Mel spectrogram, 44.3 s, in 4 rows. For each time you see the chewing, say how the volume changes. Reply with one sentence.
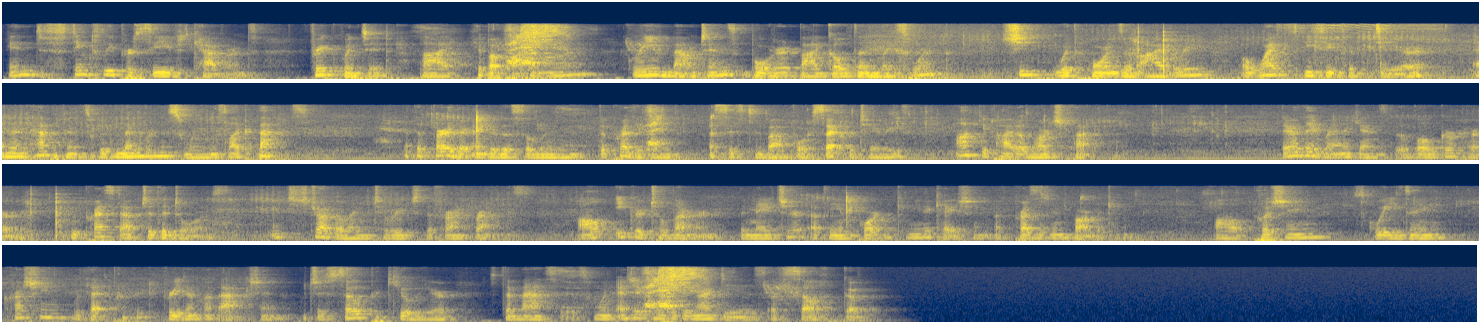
You can't hear the chewing here.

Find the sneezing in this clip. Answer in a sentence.
You can hear the sneezing from 3.0 to 5.0 s, from 15.3 to 16.1 s and from 37.4 to 39.2 s.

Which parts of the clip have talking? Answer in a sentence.
You can hear the talking from 0.0 to 13.3 s, from 14.1 to 19.5 s and from 20.6 to 39.6 s.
